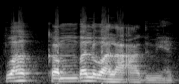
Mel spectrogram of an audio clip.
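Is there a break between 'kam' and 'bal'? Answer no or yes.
no. 'Kam' and 'bal' run together without a break. The man deals in blankets. "शायद कंबल बेच रहा होगा"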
